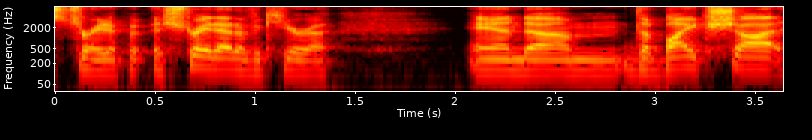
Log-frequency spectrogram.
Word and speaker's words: Akira: whichever you prefer um the japanese pronunciation would be akira but but akira rolls off the tongue for if you're if you're speaking english um it uh i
